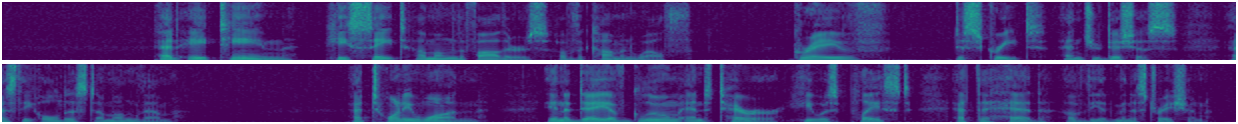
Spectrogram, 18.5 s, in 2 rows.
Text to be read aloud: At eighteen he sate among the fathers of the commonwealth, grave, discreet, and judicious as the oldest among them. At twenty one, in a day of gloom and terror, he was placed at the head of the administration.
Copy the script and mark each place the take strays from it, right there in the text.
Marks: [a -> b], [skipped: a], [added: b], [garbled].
At eighteen he sate among the fathers of the commonwealth, grave, discreet, and judicious as the oldest among them. At twenty one, in a day of gloom and terror, he was placed at the head of the administration.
